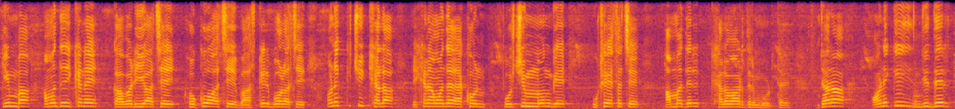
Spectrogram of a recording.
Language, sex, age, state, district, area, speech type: Bengali, male, 18-30, West Bengal, Paschim Bardhaman, rural, spontaneous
